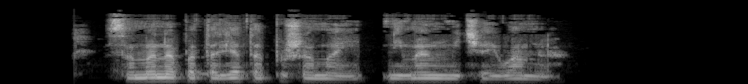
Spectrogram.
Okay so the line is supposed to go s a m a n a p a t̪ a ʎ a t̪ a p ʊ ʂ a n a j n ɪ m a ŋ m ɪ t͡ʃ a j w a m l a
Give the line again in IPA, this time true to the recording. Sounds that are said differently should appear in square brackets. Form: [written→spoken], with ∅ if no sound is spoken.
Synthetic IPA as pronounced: s a m a n a p a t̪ a ʎ a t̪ a p ʊ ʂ a [n→m] a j n ɪ m a ŋ m ɪ t͡ʃ a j w a m l a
